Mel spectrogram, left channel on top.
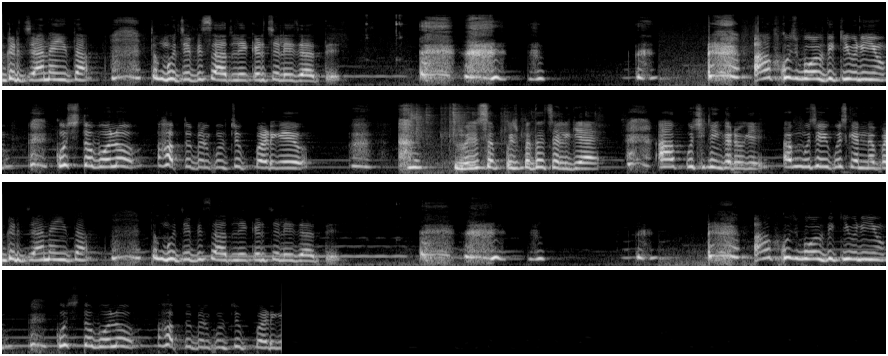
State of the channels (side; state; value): right; drops out; at 11.7 s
